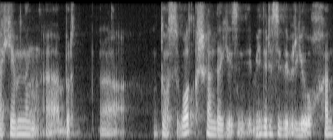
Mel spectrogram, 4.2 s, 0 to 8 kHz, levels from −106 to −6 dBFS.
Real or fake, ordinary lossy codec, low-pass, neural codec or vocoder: fake; none; 7.2 kHz; vocoder, 22.05 kHz, 80 mel bands, HiFi-GAN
